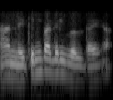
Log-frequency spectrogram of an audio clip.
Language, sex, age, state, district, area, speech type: Marathi, male, 18-30, Maharashtra, Thane, urban, conversation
